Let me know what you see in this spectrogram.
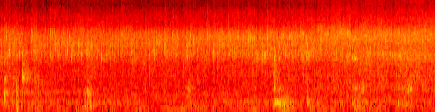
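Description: Chopped onions and browned chicken pieces sizzling steadily in hot oil in an iron kadai, with a few faint knocks. Near the end a spatula begins stirring them.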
